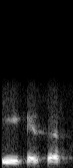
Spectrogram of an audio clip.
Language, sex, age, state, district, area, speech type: Hindi, male, 18-30, Rajasthan, Karauli, rural, conversation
